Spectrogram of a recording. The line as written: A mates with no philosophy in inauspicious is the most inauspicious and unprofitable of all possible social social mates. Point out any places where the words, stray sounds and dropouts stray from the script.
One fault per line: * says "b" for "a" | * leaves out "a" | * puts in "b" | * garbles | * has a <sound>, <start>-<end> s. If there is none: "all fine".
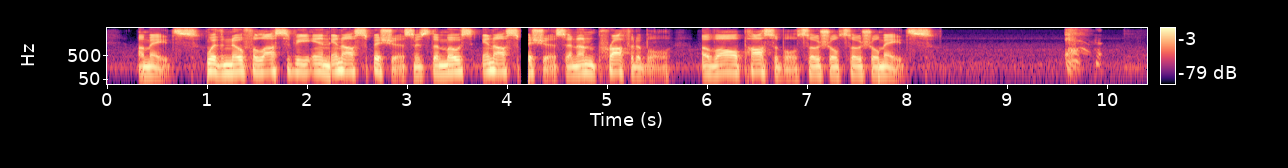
* has a dropout, 4.1-4.2 s
* has a cough, 9.6-10.0 s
